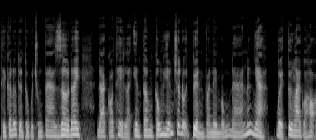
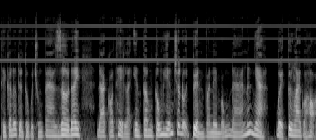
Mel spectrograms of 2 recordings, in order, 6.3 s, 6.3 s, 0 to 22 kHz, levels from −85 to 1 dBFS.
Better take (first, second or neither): first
